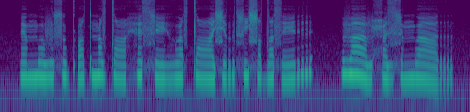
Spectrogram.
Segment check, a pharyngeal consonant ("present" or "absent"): present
